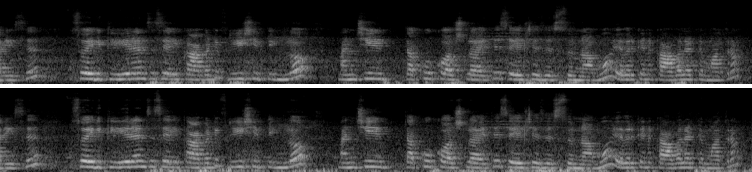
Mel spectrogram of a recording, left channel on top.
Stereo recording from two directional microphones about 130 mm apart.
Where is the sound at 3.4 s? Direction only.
60° right (ahead or behind).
